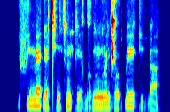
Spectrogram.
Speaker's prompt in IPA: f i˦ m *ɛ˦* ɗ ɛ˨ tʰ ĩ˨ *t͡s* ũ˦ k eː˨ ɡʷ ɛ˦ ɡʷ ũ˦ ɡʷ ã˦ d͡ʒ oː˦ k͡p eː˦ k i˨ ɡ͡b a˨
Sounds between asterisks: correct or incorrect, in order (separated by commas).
correct, correct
